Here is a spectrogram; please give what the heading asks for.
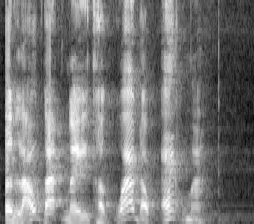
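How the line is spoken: Terrified loud shout. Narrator (Vietnamese): Tần Quyển Linh hết sức kinh hoàng, nạt to lên rằng

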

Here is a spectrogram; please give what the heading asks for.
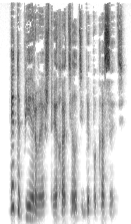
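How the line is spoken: Quiet explanation. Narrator (Russian): объяснил я негромко

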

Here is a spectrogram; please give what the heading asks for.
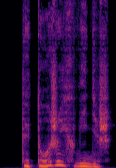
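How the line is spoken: Near whisper. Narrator (Russian): спросила почти шепотом

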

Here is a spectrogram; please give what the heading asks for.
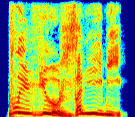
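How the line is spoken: Joyful yell. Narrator (Russian): радостно завопил Грифон

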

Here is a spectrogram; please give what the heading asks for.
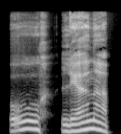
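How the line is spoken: Moaning. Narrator (Russian): простонал он

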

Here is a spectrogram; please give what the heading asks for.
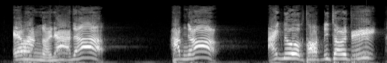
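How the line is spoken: Choked, loud yell. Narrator (Vietnamese): nhị già tự nhiên nghẹn cổ mà gào to lên với vợ lão

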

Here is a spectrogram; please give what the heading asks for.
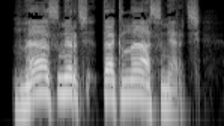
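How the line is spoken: Sudden triumphant laugh. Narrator (Russian): Вдруг рассмеялся капитан, с победоносным видом

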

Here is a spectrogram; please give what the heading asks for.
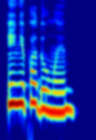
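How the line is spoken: Calm female reply. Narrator (Russian): спокойно откликнулась Дилара

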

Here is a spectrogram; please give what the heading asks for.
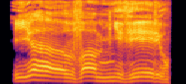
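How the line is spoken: Mumble. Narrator (Russian): промямлил

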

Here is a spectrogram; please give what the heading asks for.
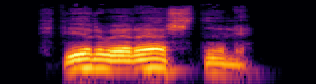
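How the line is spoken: Weary sigh. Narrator (Russian): устало вздохнул Стас

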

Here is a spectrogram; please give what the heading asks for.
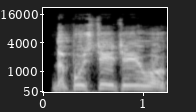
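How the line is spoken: Annoyed nobleman's shout. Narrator (Russian): крикнул с коня какой-то боярин, очень раздосадованный неудачей с орлом

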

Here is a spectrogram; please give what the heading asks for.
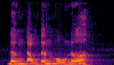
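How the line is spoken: Sudden strained cry. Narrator (Vietnamese): Đột nhiên Cung Cừu gắng gượng la lên

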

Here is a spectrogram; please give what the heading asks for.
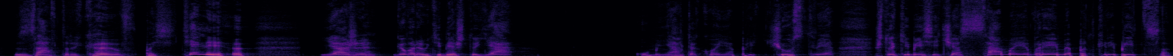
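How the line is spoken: Said sadly. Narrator (Russian): грустно сказала она

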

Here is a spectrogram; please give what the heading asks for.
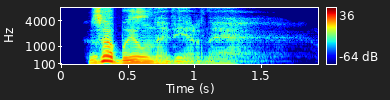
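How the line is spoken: Sighing. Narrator (Russian): вздохнула она

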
